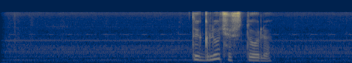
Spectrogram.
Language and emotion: Russian, angry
